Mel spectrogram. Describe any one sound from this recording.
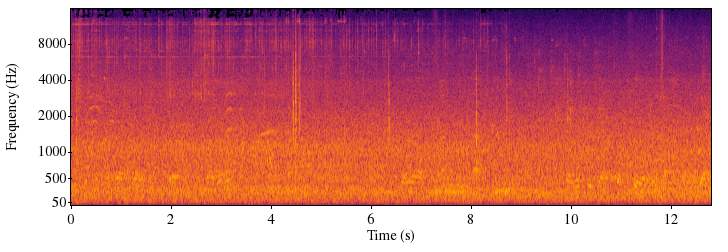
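Horses' hooves thud on grass at a trot.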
